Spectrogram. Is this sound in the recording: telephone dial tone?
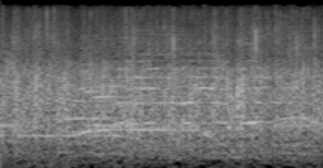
no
